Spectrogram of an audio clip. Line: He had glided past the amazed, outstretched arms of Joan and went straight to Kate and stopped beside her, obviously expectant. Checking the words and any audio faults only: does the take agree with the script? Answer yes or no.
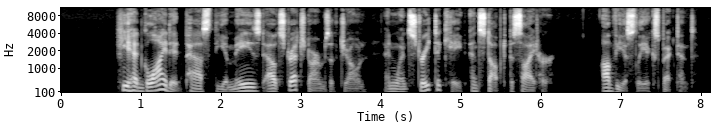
yes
